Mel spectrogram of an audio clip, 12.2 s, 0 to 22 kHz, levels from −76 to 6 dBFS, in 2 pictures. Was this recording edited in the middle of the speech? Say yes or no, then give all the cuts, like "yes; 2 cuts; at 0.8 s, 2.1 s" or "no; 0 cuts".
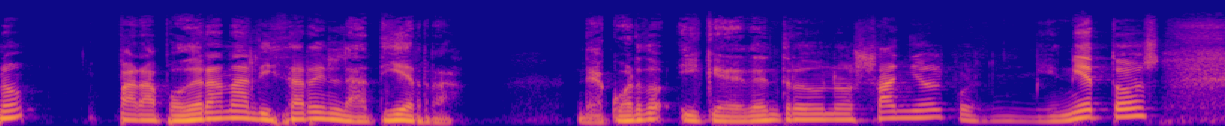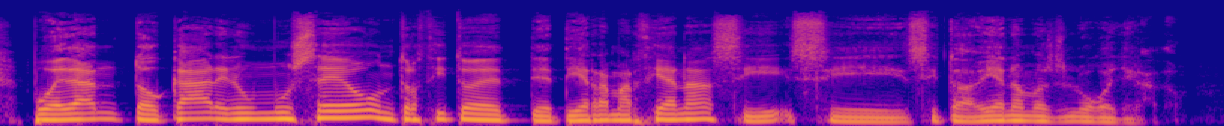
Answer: no; 0 cuts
